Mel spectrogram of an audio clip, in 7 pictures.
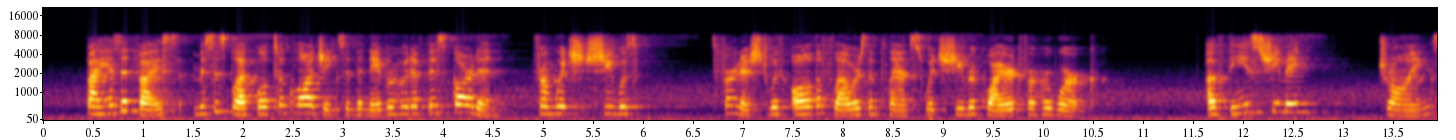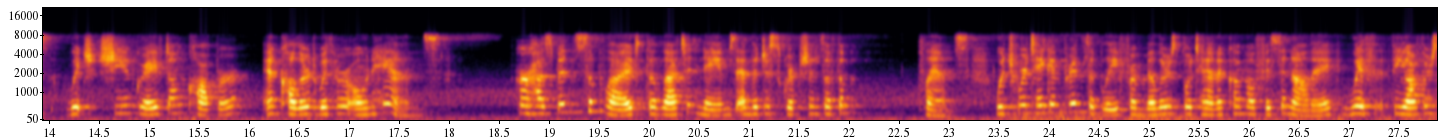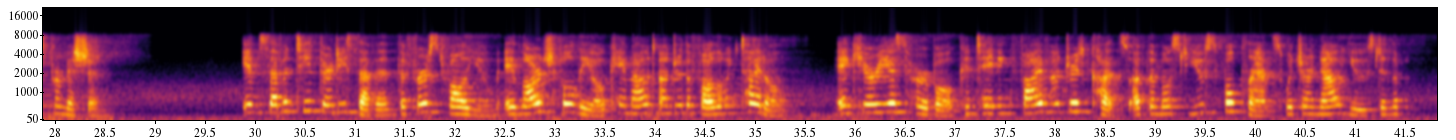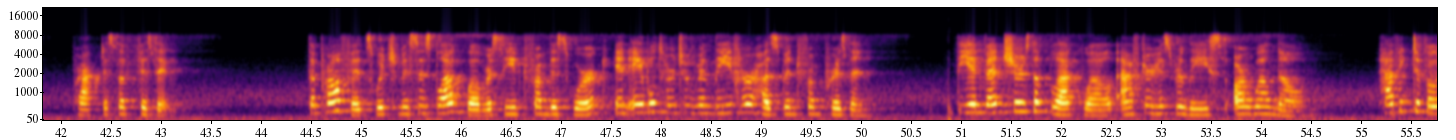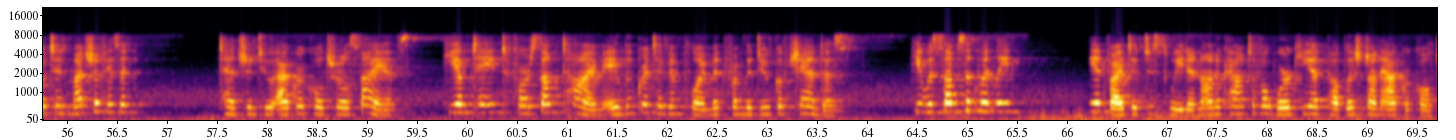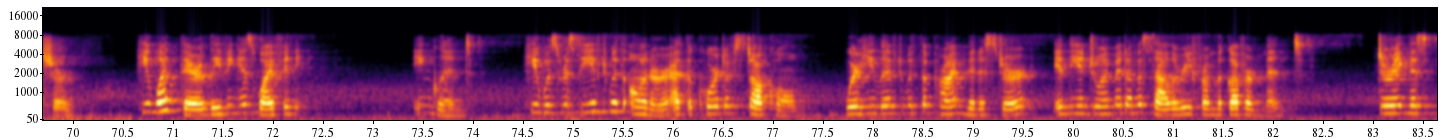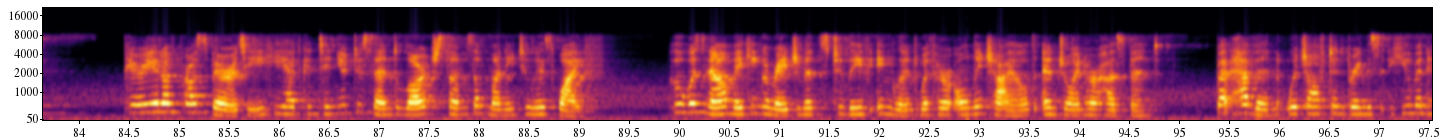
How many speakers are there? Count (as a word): one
